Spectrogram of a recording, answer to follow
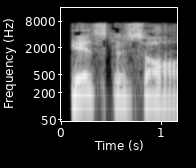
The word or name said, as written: histosol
